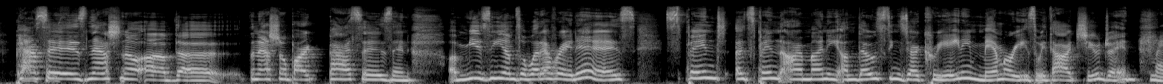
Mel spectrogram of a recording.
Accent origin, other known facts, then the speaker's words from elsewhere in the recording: Brazil; English is a second language; moved away as an adult; I am from Brazil, married to a South African, and I have two Israeli kids, and we have lived in so many countries that I lost count. So I do have a very thick accent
